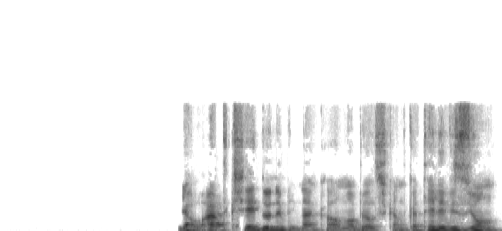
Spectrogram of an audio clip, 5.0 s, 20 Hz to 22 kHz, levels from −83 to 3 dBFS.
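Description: Brief smears break the speech at 2.11 s and again at 2.83 s. Both are short concealed packet loss: about 40 ms of audio arrived too late each time, and the receiver patched each gap by extending the preceding sound before blending back.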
